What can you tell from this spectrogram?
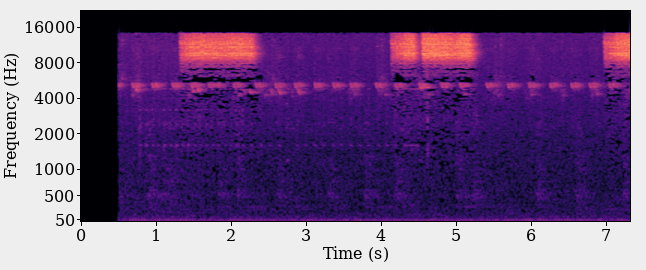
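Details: Angry dragon-headed katydid (Eumegalodon/Lesina) giving loud, harsh, hissing rasps about one second long, three bursts in all, over a steady, quick, high chirping in the background.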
